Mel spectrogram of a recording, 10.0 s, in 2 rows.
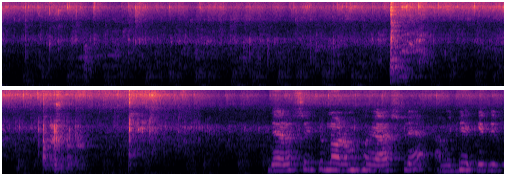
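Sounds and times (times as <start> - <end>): steel spatula stirring: 0.0 - 9.5
okra sizzling in oil: 0.0 - 10.0.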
